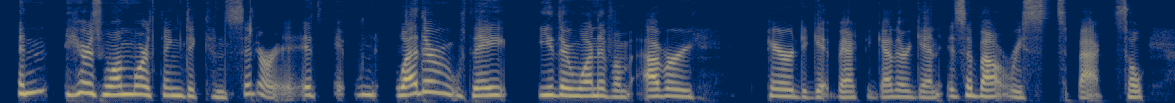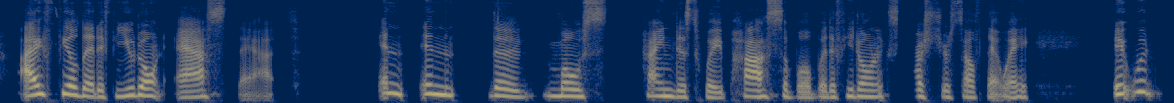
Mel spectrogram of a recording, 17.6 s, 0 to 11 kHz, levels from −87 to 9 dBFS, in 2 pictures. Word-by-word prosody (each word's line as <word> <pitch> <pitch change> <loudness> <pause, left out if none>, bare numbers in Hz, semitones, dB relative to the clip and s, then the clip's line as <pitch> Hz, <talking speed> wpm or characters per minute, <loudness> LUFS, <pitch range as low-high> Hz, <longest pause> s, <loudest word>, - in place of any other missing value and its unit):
And, 335 +5 +5
here's 300 +1 +4
one 275 +1 +7
more 280 -1 +6
thing 245 -1 +1
to 225 -2 -2
consider. 270 - -4
I - - -10
it's 255 0 0
it - - -14 0.3
whether 305 +4 +6
they 245 +1 +4 0.2
either 255 -1 +5
one 230 0 +4
of 225 -3 -1
'em 200 -1 -4
ever 220 -1 +4 0.5
cared 220 -3 +1
to 190 - -6
get 190 +5 -4
back 185 -2 -1
together 195 +1 -3
again, 185 -2 -5
it's 215 -2 -6
about 225 -4 +3
respect. 180 -4 -6
So, 195 -1 -3 0.4
I 260 +3 +6
feel 280 -1 +2
that 215 -4 0
if 200 - -6
you 225 +3 0
don't 235 -4 +2
ask 190 +3 -3
that - - -15 0.8
in 300 -4 0
in 275 -4 +2 0.2
the 220 -5 -2
most 225 -3 -2 0.3
kindest 215 -4 -2
way 175 -2 -3
possible, 205 -1 -2
but 190 - -7
if 195 - -7
you 220 - -2
don't 205 -1 -1
express 205 0 -9
yourself 185 -2 -7
that - - -6
way, 180 +2 -5 0.6
it 285 +2 +1
would 360 -4 -1
225 Hz, 175 wpm, -22 LUFS, 195-260 Hz, 0.8 s, one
